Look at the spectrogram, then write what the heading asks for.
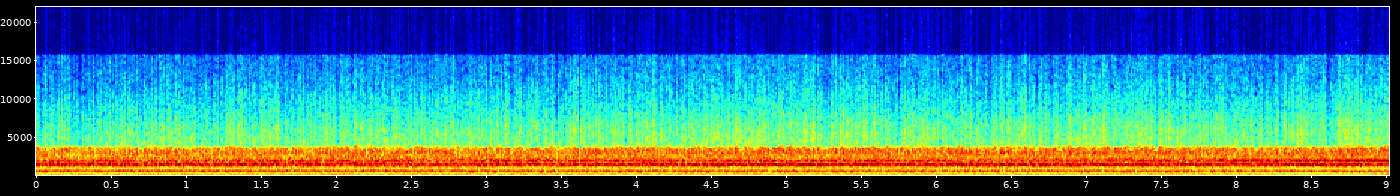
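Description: Indian Vintage motorcycle's V-twin engine running steadily while riding at an even road speed, heard loud and close from the leg guard, with wind and road noise mixed in.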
